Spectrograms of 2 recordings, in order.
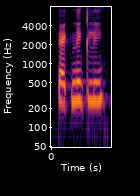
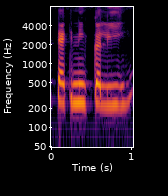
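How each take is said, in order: First: No extra vowel is sounded before the ending. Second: An extra vowel is sounded before the ending. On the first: The speaker calls it right. "ए यहाँ पे pronounce नहीं किया जाएगा" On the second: The speaker calls it wrong. "इस तरह से नहीं पढ़ सकते हैं"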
